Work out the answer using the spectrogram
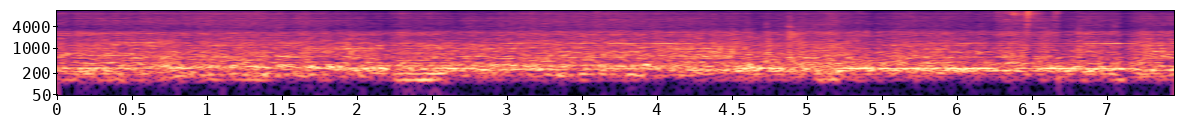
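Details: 1985 Hotpoint Super 3650 vacuum after restoration, bearings flushed and re-greased: smooth, constant high whoosh of motor and airflow, no rattles, grinding or surging; healthy normal running.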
